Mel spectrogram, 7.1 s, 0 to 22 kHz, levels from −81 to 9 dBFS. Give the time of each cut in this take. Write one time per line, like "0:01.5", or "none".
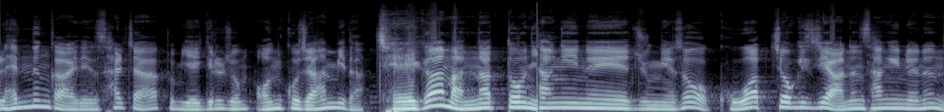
0:02.7
0:04.0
